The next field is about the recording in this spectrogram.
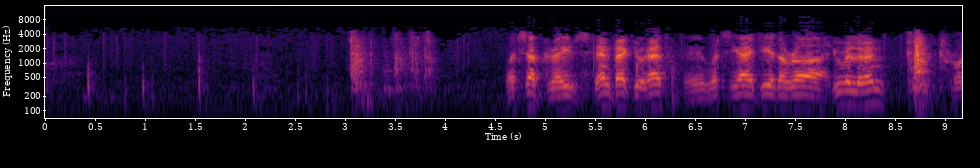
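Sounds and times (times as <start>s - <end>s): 
soft evenly spaced footsteps approaching: 0.0s - 4.3s
speech: 4.6s - 9.1s.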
